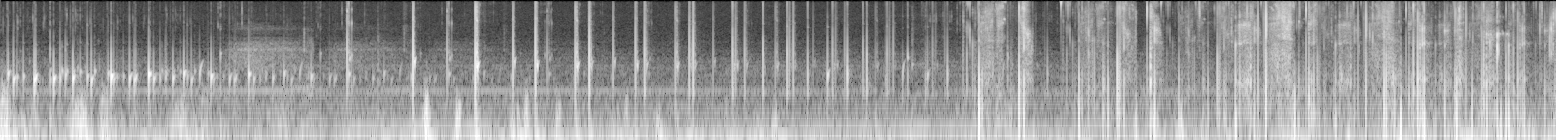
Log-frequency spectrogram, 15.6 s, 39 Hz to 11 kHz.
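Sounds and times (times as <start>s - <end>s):
quiet low hum: 0.0s - 15.5s
mouth sounds of pecking kisses at the ear: 3.5s - 15.5s.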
